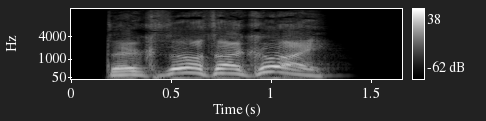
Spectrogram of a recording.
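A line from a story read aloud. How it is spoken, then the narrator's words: Man shouting. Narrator (Russian): закричал мужик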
